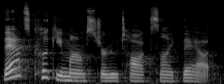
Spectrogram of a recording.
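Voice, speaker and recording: A woman's voice: low-pitched, sing-song, normal speed, a bit bright, voice pushed down. Woman as a haughty, scornful schoolgirl.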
